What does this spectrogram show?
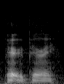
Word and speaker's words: peri-peri: end this p-e-r-i twice what is this it's Perry Perry it's like a it looks like a hot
